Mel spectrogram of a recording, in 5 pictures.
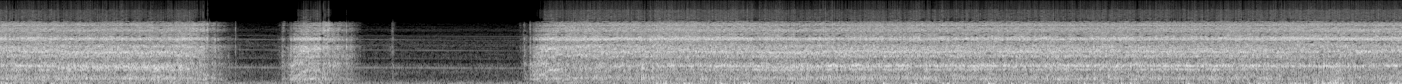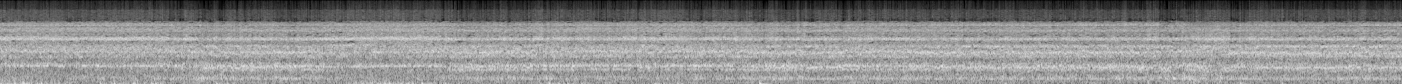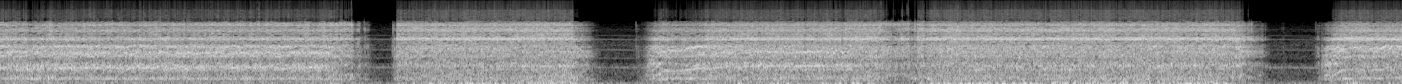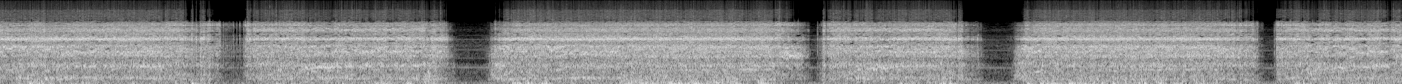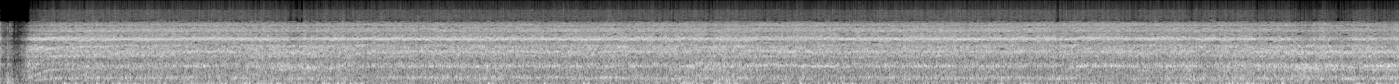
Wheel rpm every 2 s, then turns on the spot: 170, 30, 90, 230, 230, 230, 220, 230, 220, 230, 220, 210, 200, 200, 200, 140, 150, 160, 140, 200, 100, 150, 140, 140, 160, 110, 170, 110, 180, 220, 210, 230, 210, 230, 220.
30-32 50-52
